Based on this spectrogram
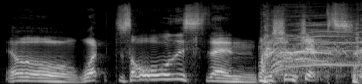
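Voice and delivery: hammed-up Cockney accent, slow then a high squeal; mock Cockney. Mocking an actor's bad Cockney accent to a friend. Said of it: "his British is supposed to be like a Cockney".

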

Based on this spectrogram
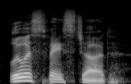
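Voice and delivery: ordinary delivery

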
